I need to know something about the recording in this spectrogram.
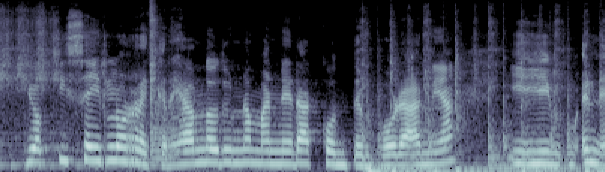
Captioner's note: speaking Spanish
